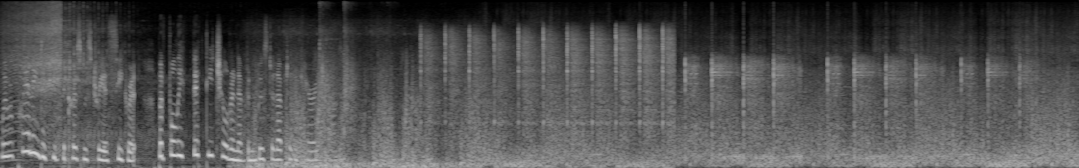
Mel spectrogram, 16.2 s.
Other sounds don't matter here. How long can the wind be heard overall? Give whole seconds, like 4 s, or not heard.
13 s.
